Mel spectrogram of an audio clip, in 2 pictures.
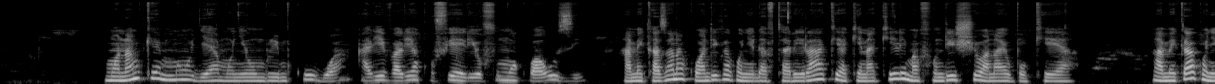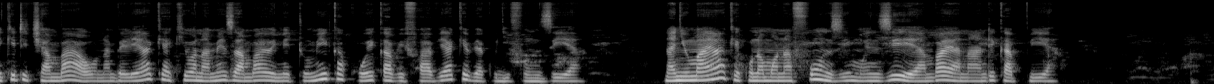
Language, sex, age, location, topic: Swahili, female, 36-49, Dar es Salaam, education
